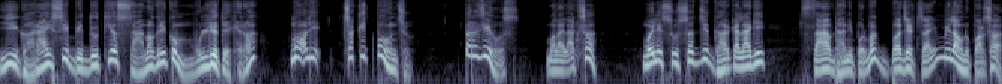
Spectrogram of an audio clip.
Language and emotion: Nepali, surprised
